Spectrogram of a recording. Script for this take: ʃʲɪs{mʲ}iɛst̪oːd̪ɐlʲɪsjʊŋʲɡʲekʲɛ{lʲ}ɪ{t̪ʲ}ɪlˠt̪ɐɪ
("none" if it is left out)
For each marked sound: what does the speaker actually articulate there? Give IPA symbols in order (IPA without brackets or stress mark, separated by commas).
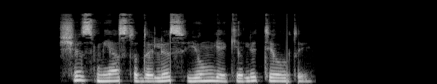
mʲ, lʲ, t̪ʲ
